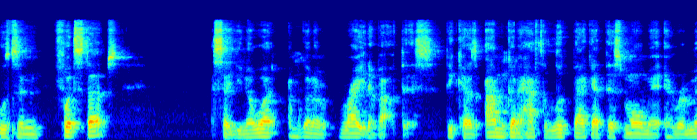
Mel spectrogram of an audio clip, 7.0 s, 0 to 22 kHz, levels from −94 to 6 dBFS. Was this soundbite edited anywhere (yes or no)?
no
